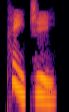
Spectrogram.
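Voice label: "配置", Mandarin Chinese; hsk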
